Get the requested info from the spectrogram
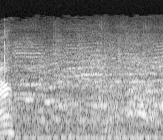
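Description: Faint ambience of a wrestling venue: low audience noise over a steady low electrical hum, with the tail of a commentator's word at the very start.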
